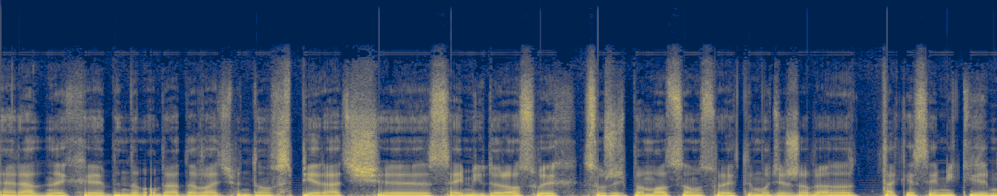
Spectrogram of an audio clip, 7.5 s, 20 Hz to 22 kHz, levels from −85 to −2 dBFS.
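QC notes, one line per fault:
Throughout, gain pumping: the level rises and falls with the loudness of the sound, with a swing of around 10 dB. Peaks and quiet passages sit unnaturally close in level, giving a flattened, squashed character. The likely cause is input gain set well above what the microphone needs, with a fast limiter or compressor clamping down on every loud sound.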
